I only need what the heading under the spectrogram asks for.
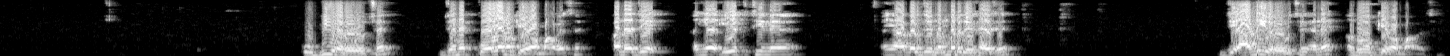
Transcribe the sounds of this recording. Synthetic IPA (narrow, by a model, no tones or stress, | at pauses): ʊbʱiɦəɾoːɽot͡ʃʰe | d͡ʒɛ̃ːnẽkɔːləmkeːʋaːmãaːʋesʰe | ənɛd͡ʑeː | əĩːãʔeːkt̪ʰiːnẽ | əĩãəɠəɭd͡ʑeːnə̃mbəɾɗ̪eːkʰaːet͡ʃʰe | d͡ʑeːaːɗiɦəɾoːɽt͡ʃʰeɛːneɾoːkeːʋaːmãa̰ːʋet͡ʃʰe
